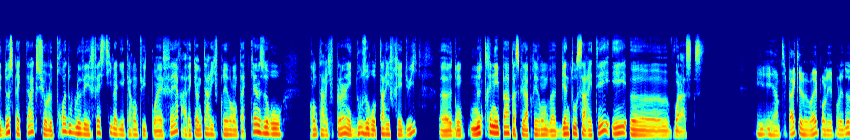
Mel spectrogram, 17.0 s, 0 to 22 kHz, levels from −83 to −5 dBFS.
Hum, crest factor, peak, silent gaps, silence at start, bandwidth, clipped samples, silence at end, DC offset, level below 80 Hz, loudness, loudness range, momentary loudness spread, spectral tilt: none; 18 dB; -6 dBFS; 2.98-3.03 s, 6.02-6.18 s, 8.73-8.77 s, 9.31-9.35 s, 14.16-14.71 s, 14.98-15.06 s; 0 s; 9 kHz; under 0.1%; 0 s; under 0.1%; -56 dBFS; -24 LUFS; 5 LU; 8 LU; -6 dB/octave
